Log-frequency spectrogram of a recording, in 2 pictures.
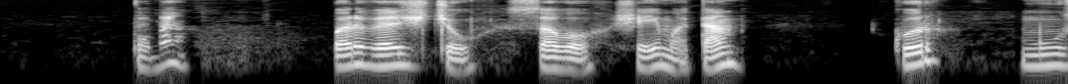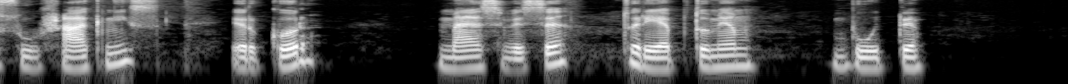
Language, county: Lithuanian, Kaunas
